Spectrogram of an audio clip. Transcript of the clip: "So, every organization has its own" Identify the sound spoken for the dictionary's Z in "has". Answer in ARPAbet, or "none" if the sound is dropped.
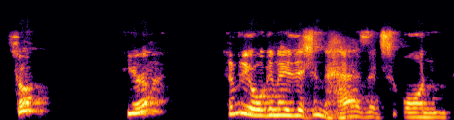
Z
